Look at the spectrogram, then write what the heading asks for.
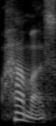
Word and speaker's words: Hamas: Porque lo que ocurrió con Hamas, el ataque bélico que hizo Hamas, que se pronuncia teóricamente en español, entiendo Hamas, fue algo que la semana pasada tomó por sorpresa al pueblo de Israel.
